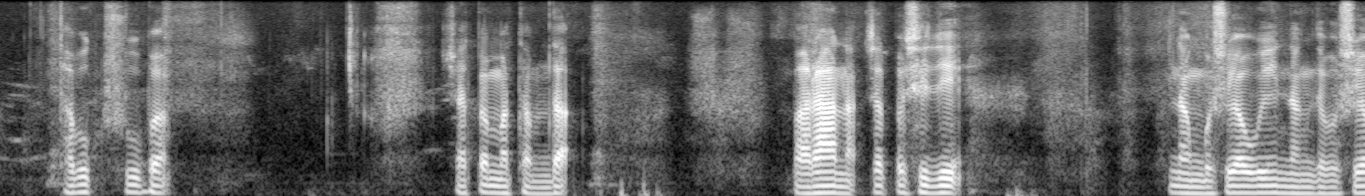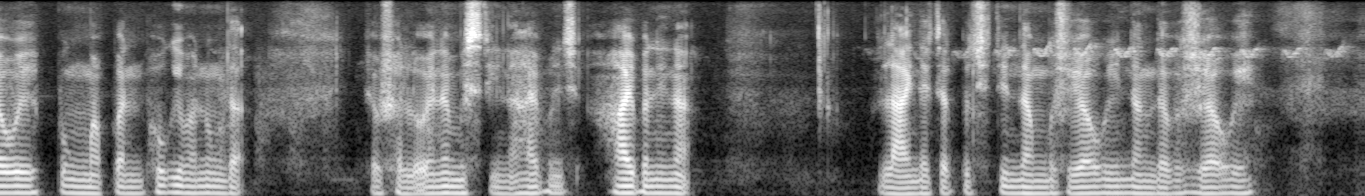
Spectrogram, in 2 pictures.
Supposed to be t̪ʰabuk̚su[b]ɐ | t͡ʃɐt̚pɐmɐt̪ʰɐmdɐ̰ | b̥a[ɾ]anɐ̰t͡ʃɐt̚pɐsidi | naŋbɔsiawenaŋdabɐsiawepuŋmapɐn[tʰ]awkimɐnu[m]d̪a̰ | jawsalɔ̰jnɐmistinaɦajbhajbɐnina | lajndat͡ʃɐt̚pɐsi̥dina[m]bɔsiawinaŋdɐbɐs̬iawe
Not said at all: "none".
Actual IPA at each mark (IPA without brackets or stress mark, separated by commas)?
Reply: b, ɾ, pʰ, ŋ, ŋ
